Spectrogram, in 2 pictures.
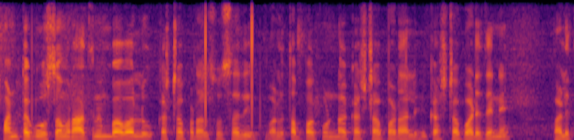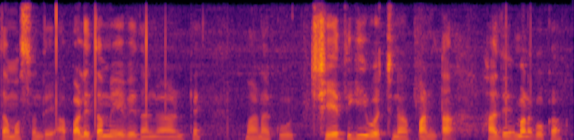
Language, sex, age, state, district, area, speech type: Telugu, male, 18-30, Telangana, Nalgonda, urban, spontaneous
